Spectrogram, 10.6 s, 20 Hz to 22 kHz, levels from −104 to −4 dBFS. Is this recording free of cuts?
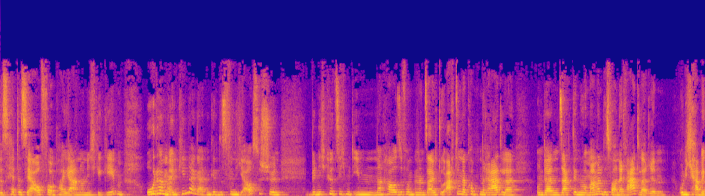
no; 2 cuts; at 4.6 s, 6.2 s

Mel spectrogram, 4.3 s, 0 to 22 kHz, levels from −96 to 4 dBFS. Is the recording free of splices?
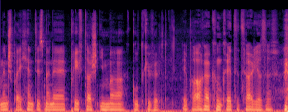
no; 1 cut; at 1.4 s

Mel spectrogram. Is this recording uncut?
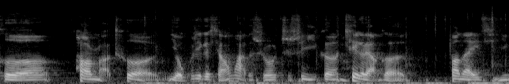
yes; 0 cuts

